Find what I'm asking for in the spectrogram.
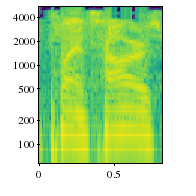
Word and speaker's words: plantar's: The word is a reference to the feet, and it's spelled T-A-R instead of T-E-R. So plantar's warts.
